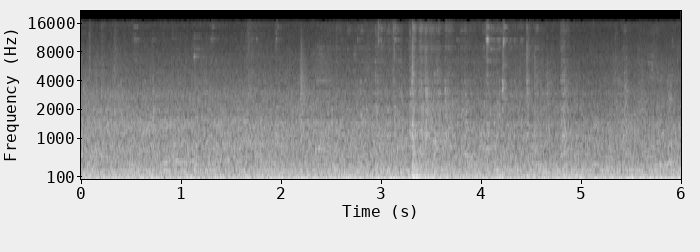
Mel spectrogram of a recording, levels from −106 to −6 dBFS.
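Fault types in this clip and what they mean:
Nothing stood out on listening to the sound.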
